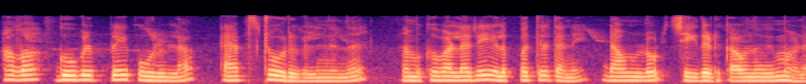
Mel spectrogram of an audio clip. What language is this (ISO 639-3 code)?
mal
